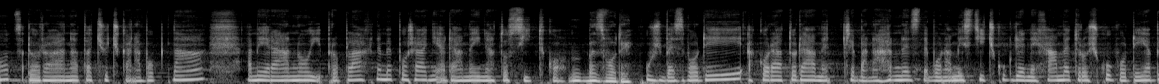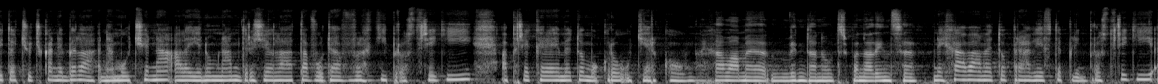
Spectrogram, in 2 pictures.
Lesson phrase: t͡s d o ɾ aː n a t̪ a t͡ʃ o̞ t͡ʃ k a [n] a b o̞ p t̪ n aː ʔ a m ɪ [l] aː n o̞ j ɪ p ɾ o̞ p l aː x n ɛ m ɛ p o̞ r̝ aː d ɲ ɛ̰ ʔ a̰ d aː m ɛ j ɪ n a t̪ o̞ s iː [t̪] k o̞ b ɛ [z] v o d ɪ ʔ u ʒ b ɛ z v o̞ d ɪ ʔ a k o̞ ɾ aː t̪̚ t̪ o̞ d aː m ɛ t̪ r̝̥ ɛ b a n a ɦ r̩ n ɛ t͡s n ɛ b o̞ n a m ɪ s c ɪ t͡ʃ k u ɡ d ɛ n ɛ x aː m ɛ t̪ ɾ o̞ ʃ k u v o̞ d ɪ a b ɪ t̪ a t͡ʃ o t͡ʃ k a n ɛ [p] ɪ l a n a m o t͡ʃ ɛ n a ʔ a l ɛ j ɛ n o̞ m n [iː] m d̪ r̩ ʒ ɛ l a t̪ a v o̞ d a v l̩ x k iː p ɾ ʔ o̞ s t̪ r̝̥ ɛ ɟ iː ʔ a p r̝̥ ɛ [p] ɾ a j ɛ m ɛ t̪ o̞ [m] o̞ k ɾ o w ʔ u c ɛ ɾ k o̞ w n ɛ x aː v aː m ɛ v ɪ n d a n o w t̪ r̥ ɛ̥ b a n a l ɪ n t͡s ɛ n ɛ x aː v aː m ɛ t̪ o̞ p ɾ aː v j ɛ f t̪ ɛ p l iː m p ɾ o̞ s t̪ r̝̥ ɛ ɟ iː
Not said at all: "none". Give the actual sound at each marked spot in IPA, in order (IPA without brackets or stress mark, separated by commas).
n, ɾ, t̪, z, b, aː, k, m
